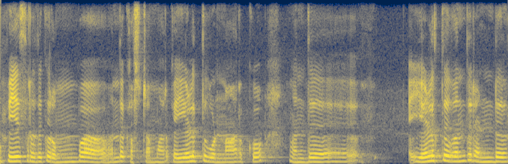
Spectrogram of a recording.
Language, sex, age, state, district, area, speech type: Tamil, female, 30-45, Tamil Nadu, Nilgiris, rural, spontaneous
